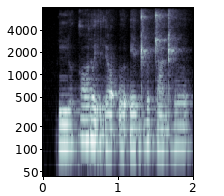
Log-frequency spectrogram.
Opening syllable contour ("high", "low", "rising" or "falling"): low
